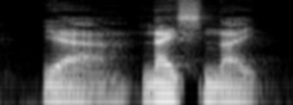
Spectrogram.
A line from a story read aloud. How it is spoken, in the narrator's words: Gleason mumbled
